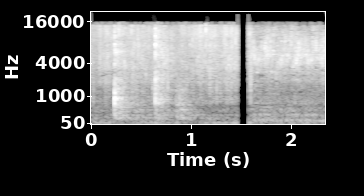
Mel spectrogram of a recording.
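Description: Green chillies hit two tablespoons of hot oil in a pan and fry with a steady crackling sizzle, two sharp pops near the start, then a brief stir-like break before the frying resumes.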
